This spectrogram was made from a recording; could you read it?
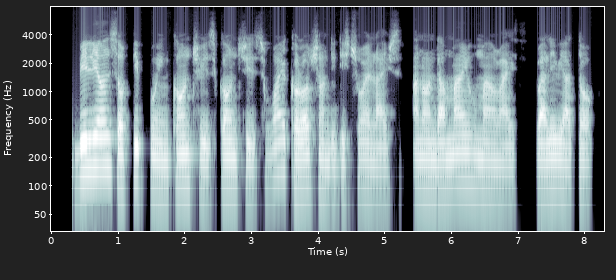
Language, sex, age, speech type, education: Nigerian Pidgin, male, 15-29, spontaneous, tertiary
